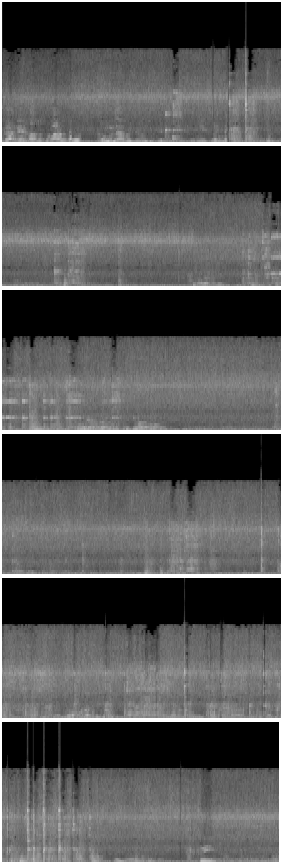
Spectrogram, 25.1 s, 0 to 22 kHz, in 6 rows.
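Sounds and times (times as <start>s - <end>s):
sauce bubbling and sizzling in pan: 0.2s - 25.0s
metal spoon scraping pan: 16.7s - 21.1s.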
